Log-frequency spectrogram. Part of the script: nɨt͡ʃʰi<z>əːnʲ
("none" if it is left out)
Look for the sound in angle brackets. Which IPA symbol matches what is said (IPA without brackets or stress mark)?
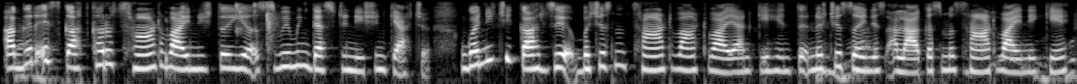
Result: s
